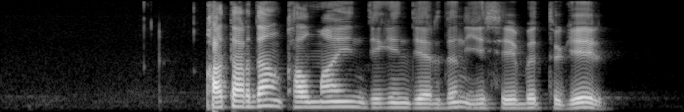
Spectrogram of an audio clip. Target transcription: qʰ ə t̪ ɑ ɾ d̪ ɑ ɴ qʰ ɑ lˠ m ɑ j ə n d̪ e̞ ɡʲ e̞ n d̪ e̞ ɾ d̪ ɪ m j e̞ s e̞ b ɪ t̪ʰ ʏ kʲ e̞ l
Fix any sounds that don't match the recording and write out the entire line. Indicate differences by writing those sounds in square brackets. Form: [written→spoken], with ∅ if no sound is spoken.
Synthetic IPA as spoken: qʰ [ə→ɑ] t̪ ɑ ɾ d̪ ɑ ɴ qʰ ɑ lˠ m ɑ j ə n d̪ e̞ ɡʲ e̞ n d̪ e̞ ɾ d̪ ɪ [m→ŋ] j e̞ s e̞ b ɪ t̪ʰ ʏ [kʲ→ɡʲ] e̞ l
